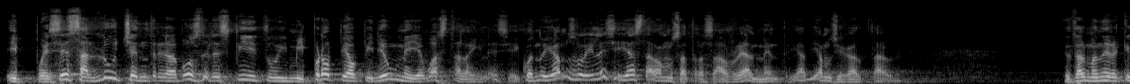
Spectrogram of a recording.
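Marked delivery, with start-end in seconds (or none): none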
